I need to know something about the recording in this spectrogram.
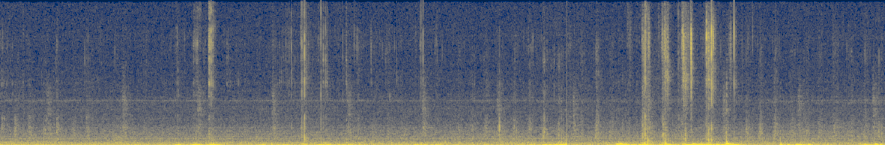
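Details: Domestic bunny Marshmallow, a male, chewing broccoli indoors: faint scattered nibbles, then a burst of loud crunchy bites near the end before quieter munching resumes, low steady hum underneath.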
